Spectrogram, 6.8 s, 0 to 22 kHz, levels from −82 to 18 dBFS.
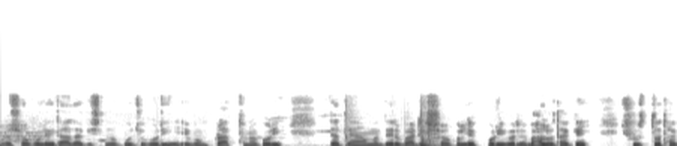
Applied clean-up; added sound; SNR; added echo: none; Slam; 13 dB; none.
